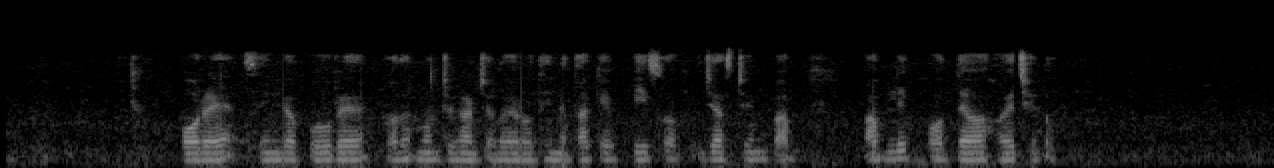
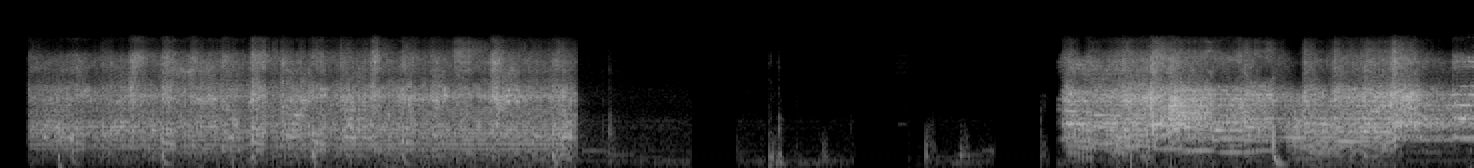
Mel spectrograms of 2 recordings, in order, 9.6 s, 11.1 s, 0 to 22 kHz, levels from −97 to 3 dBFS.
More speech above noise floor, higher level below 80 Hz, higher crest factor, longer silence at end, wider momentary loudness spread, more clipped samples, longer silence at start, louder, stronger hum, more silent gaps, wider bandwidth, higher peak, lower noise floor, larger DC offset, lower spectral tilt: second, 27 dB vs 53 dB; about the same, -78 dBFS vs -74 dBFS; about the same, 24 dB vs 22 dB; first, 1.65 s vs 0 s; first, 18 LU vs 11 LU; neither; second, 0.05 s vs 0.2 s; second, -50 LUFS vs -28 LUFS; neither; neither; second, 7.4 kHz vs 10.5 kHz; second, -28 dBFS vs -10 dBFS; second, -77 dBFS vs -85 dBFS; neither; first, -4 dB/octave vs 0.5 dB/octave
